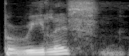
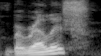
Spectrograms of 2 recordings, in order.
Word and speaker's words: Bareilles: Hey, listen, I recently listened to a song, a love song from Sarah, I believe you pronounce the last name, Bareilles, Bareilles, Sarah Bareilles, love song I mean, what an exceptional song.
